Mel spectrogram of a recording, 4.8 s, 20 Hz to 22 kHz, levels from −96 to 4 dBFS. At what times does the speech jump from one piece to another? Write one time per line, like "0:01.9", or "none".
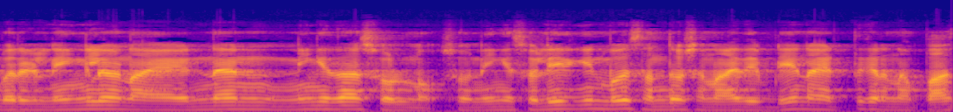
none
